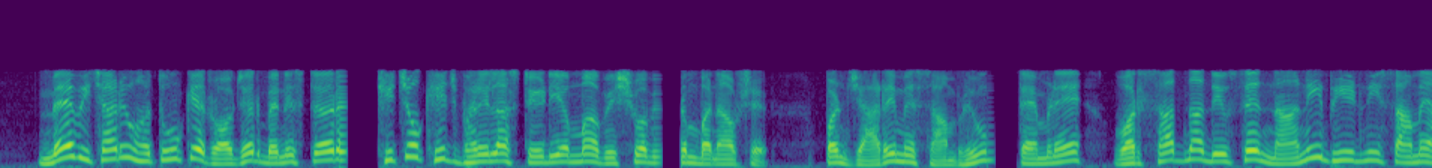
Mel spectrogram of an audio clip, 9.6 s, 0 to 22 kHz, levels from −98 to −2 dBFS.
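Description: At 2.26, 4.36 and 6.58 s, packet loss with pitch repetition bridges gaps of 260, 180 and 200 ms (which fits 20 ms packets). Each begins as a held, buzzy tone that fades to silence instead of cutting abruptly, then cross-fades back into the band-limited telephone speech.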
